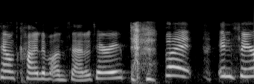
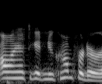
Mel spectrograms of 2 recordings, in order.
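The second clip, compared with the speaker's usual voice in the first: ordinary talk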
